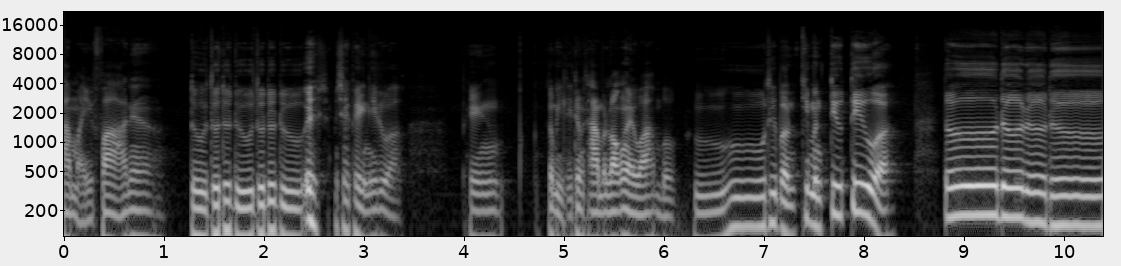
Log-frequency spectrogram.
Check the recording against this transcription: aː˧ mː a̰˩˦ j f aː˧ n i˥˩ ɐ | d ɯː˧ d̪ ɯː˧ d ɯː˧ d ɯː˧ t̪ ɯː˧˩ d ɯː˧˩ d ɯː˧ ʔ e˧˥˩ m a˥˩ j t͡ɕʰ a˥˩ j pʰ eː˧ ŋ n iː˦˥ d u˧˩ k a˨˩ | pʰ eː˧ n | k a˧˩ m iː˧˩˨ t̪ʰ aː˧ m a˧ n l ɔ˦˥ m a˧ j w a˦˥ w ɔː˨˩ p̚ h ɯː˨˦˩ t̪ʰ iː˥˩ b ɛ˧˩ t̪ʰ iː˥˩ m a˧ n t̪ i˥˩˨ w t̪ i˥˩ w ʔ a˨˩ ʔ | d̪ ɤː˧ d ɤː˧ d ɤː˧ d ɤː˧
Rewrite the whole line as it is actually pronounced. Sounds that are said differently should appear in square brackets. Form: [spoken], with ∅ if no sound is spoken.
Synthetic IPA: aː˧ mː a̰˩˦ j f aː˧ n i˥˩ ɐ | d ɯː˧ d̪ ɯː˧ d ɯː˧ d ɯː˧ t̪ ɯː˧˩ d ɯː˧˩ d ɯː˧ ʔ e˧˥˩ m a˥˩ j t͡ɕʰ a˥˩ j pʰ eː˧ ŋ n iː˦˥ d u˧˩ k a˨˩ | pʰ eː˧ [ŋ] | k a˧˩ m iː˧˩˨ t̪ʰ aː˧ m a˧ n l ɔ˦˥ [ŋ] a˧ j w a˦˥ [b] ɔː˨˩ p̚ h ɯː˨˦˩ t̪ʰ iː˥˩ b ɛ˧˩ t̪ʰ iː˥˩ m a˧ n t̪ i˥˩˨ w t̪ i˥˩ w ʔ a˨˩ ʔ | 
